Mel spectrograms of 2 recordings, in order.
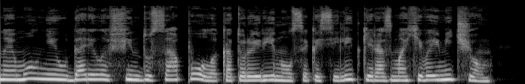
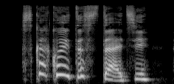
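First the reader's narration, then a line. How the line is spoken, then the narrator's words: Loud laughter. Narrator (Russian): расхохоталась Бия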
